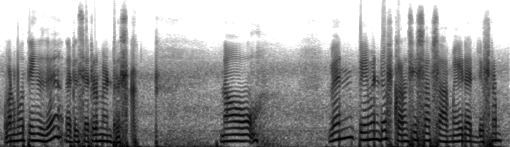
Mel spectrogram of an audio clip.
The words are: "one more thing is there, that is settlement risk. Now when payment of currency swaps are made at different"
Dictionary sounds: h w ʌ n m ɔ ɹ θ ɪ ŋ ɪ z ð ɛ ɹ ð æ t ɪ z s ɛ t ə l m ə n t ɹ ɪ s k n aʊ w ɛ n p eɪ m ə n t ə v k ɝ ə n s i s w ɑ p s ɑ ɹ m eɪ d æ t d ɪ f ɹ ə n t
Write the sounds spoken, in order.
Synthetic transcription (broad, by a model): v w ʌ n m ɔ ɹ t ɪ ŋ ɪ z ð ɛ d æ t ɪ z s ɛ t ə l m ə n t ɹ ɪ s k n aʊ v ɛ n p eɪ m ə n t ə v k ɝ ə n s i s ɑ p s ɑ ɹ m eɪ d æ t d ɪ f ɹ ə n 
